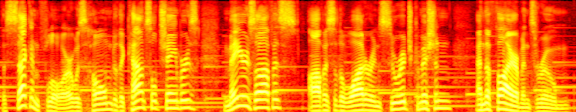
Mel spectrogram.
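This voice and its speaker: A man's voice: a little high, big pitch swings, normal speed. A man reading scripted narration for a radio drama. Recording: music under the voice. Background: instrumental music.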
